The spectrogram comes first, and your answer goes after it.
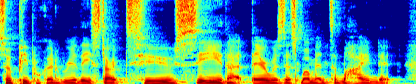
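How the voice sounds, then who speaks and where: An American man speaks fairly quickly in a fairly low pitch, his tone dark and mellow and his intonation monotone and flat. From Los Angeles, US. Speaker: yoga teacher and author. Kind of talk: interview podcast. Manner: calm.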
